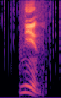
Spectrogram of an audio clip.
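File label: "nin" fourth tone, Chinese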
